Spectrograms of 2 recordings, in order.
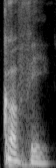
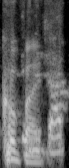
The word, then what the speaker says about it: Ko-fi: As we leave, um, Ko-fi, I can see the Ko-fi owner being like, "And by the way, it is coffee, okay? Not Ko-fi. Coffee."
